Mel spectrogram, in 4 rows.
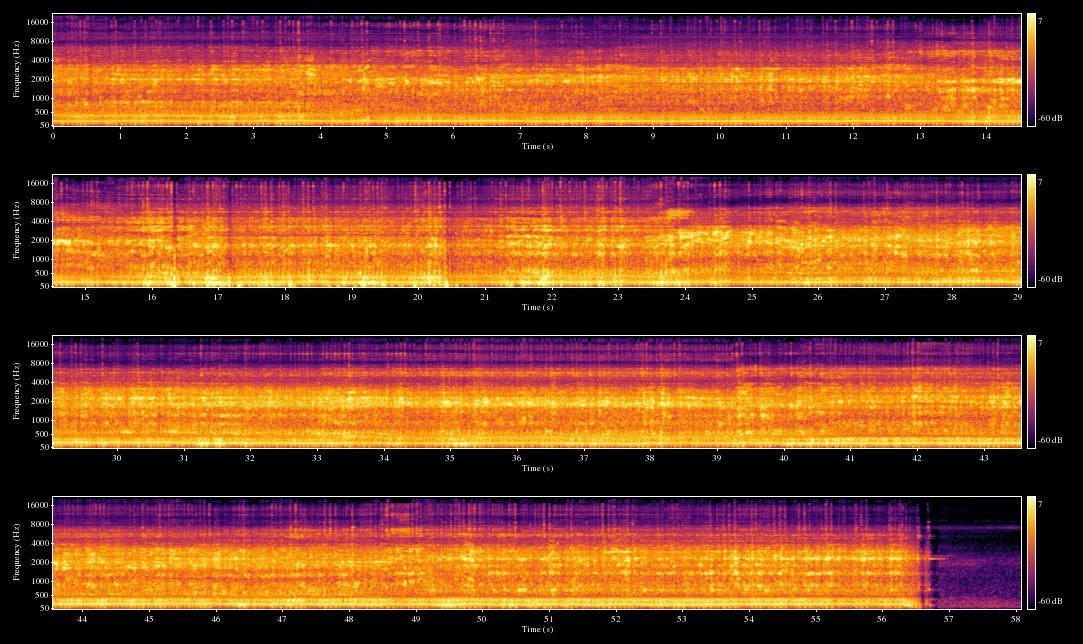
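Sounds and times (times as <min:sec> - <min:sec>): brush cutter engine running: 0:00.0 - 0:56.8.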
